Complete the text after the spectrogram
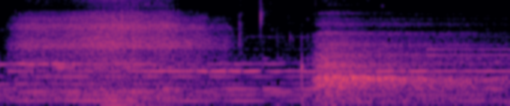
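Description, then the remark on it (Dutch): A long, steady breath drawn in through the nose during a guided breathing exercise, a soft airy hiss lasting a couple of seconds, fairly quiet, with no talking over it. “We gaan in door onze neus.”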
